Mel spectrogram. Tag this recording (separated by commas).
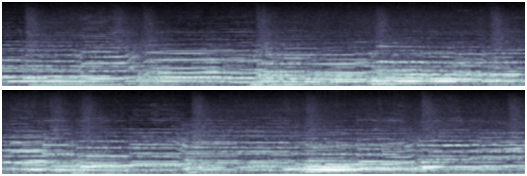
Orchestra, Cello, Music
